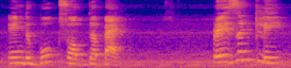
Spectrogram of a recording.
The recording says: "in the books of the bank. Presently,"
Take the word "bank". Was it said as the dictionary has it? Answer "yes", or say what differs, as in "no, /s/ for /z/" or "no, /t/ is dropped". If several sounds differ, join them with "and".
no, /ŋ/ is dropped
